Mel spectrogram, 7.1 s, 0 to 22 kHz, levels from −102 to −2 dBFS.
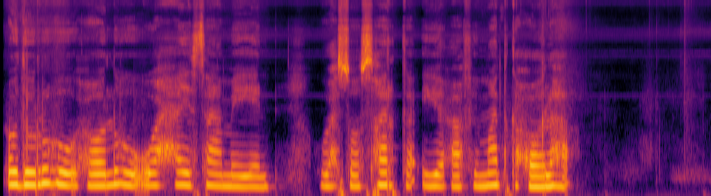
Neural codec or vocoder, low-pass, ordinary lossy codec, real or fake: vocoder, 44.1 kHz, 128 mel bands every 256 samples, BigVGAN v2; none; none; fake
